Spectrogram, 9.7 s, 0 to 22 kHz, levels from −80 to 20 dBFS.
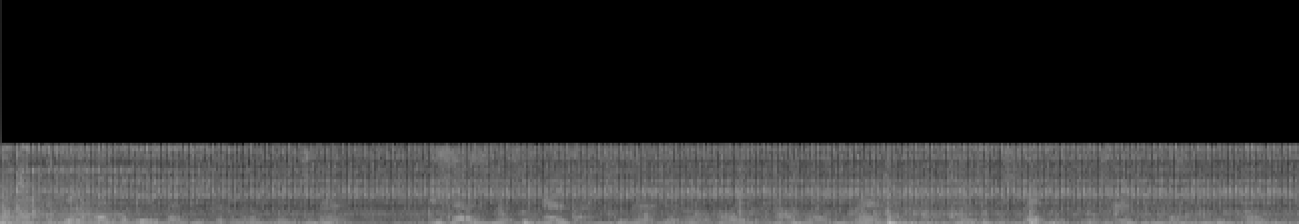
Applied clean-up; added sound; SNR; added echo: none; Engine; 1 dB; reverberation time 0.2 s.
